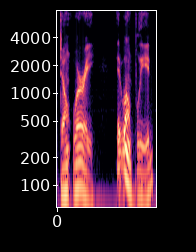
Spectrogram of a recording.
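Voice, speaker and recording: A man playing a droll, macabre late-night radio horror host, theatrical and sardonic with deadpan humour. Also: very deep voice, measured pace, vocal fry, dry recording, full character voice. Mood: wry. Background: faint music.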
